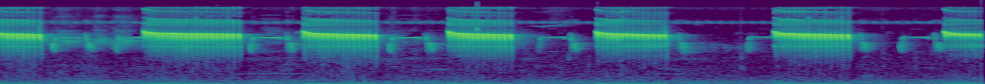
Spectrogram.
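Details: Female prinia calling to the male: loud, buzzy, rapidly pulsed high trills about a second long, repeated every one to two seconds, with short thin whistled notes between bursts and a faint steady high tone behind.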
